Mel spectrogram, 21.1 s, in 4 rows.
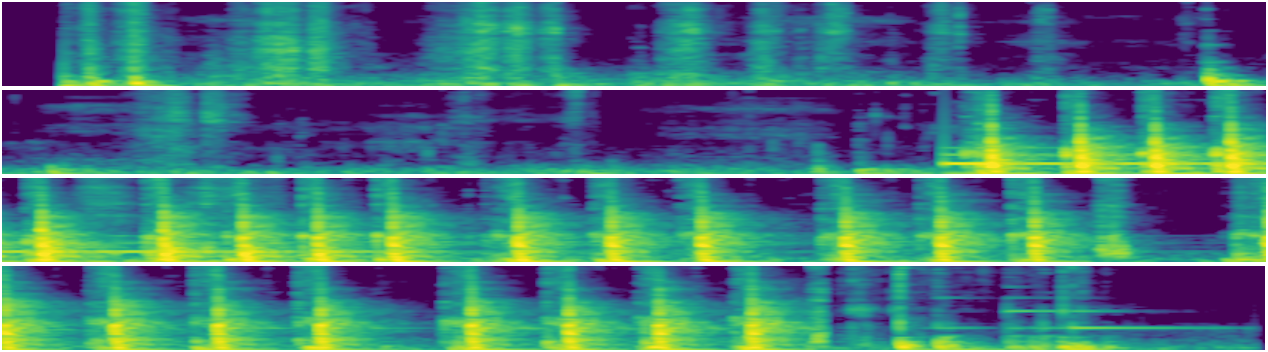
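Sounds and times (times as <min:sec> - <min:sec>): cleaver chopping on wooden board: 0:09.2 - 0:19.3.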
